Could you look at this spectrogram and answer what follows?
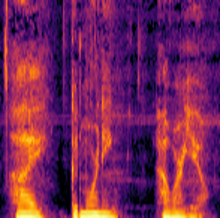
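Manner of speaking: on-air public-radio announcer voice. Greeting someone good morning, trying it again in an NPR voice. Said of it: "I'm not using my N P R voice. Let me try that again".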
